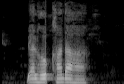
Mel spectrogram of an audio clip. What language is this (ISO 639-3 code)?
xhe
